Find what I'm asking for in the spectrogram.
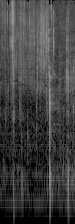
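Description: Crisp crunches of someone biting into a Butterfinger candy bar, three or so sharp crackling bites spaced out over a quiet background, with no talking.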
